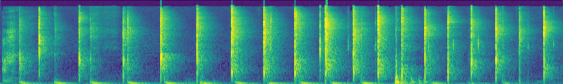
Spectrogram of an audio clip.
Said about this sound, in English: Clap it up one more time.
